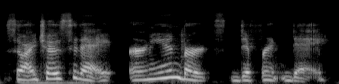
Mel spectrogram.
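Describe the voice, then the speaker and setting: A woman reading a picture book aloud to young children as their teacher, with chatty asides and expressive dialogue. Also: medium pitch, moderate pace, breathy edge.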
